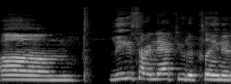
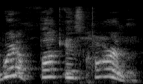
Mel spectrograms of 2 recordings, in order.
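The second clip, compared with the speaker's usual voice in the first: retold pissed-off demand; 7 semitones higher than usual. Daughter finds the caregiver gone, pissed off in retelling. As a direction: demand it, annoyed, pitch jumping up. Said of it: "So she really pissed".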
